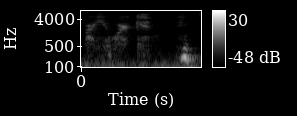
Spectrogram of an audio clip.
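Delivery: voiceless, very soft whispered question; imitated whisper. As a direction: mimic someone's hushed whisper. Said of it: "He's whispering".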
